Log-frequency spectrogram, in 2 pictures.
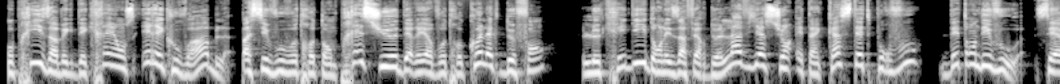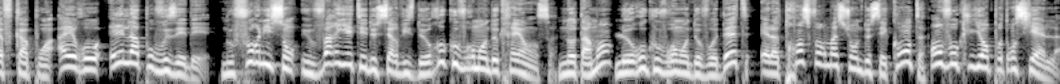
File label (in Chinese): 阿拉伯语男 外语 小语种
